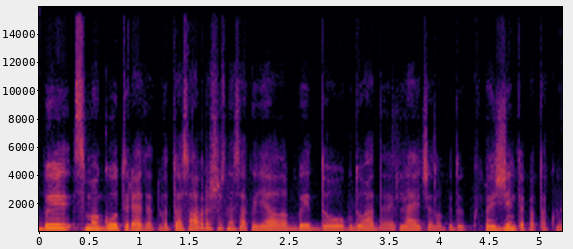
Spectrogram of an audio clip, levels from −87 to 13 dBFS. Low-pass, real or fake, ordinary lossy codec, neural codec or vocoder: 14.4 kHz; real; Opus, 24 kbps; none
